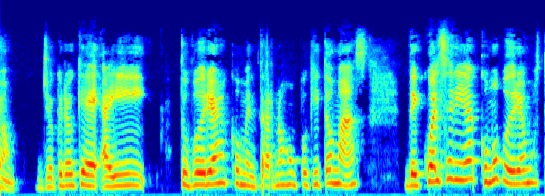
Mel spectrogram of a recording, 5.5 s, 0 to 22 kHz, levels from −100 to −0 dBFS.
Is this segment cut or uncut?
uncut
